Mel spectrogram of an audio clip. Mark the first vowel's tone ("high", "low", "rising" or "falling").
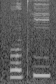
low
